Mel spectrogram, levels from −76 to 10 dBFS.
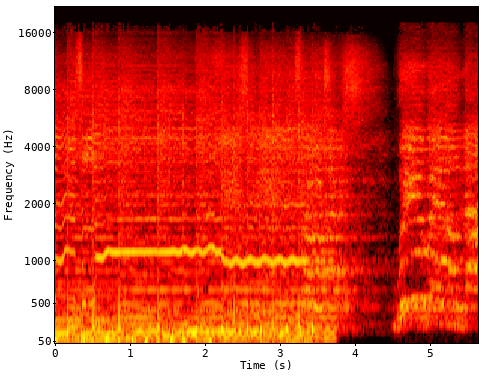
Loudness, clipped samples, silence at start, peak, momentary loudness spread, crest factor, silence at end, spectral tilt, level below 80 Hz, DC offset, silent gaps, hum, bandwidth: -16 LUFS; under 0.1%; 0 s; -2 dBFS; 7 LU; 14 dB; 0 s; -3.5 dB/octave; -28 dBFS; under 0.1%; none; none; 18 kHz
